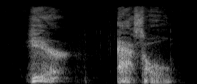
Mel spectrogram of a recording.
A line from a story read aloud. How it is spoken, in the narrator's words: I whispered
